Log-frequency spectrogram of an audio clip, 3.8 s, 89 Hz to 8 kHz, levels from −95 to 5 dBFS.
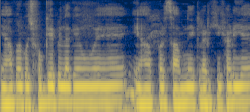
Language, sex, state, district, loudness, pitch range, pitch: Hindi, male, Chhattisgarh, Raigarh, -13 LUFS, 120-130 Hz, 125 Hz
